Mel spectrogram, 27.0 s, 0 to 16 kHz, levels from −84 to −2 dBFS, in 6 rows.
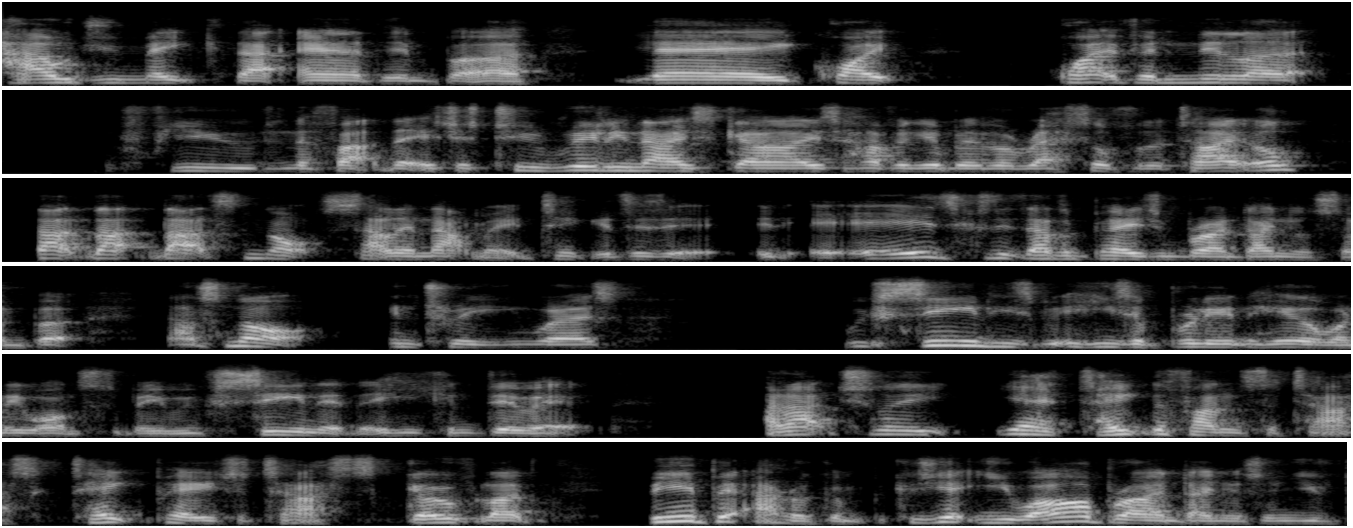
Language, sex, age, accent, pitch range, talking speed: English, male, 30-49, British, 125-165 Hz, 235 wpm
